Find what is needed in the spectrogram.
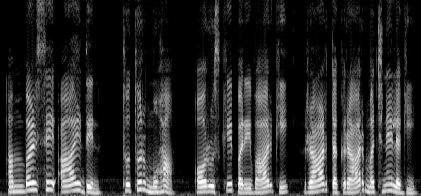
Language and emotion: Hindi, neutral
